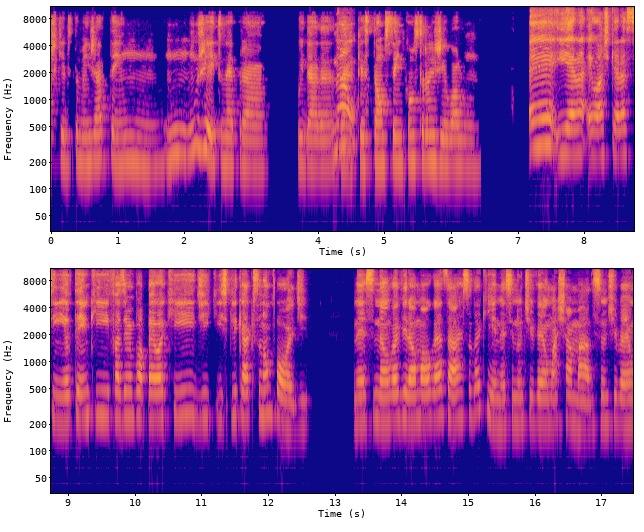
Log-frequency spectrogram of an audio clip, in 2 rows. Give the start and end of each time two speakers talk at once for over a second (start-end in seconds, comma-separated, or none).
none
